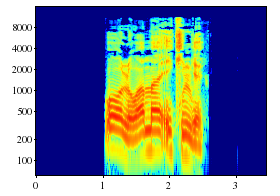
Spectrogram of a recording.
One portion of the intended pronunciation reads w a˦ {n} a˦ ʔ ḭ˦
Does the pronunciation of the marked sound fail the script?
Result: yes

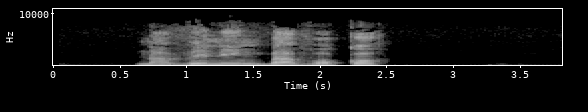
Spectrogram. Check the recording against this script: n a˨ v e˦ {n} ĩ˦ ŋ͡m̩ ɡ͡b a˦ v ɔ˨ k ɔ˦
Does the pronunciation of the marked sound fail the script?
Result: no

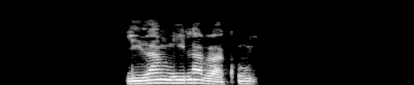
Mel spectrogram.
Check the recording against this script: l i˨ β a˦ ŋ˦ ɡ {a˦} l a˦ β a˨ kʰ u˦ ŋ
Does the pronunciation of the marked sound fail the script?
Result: yes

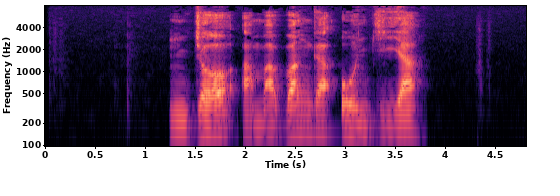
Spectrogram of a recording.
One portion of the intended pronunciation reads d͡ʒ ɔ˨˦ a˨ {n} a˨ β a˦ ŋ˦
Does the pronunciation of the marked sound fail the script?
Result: yes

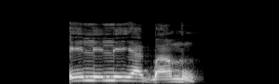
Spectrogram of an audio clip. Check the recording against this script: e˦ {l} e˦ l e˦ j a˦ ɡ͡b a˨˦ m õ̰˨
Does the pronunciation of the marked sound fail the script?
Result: no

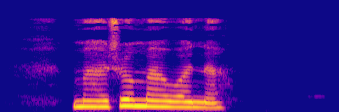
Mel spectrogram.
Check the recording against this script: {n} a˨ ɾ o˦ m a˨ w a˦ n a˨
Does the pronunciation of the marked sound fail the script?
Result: yes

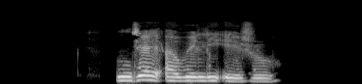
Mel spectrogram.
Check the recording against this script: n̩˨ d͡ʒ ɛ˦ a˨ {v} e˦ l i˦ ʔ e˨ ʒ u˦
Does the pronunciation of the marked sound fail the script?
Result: yes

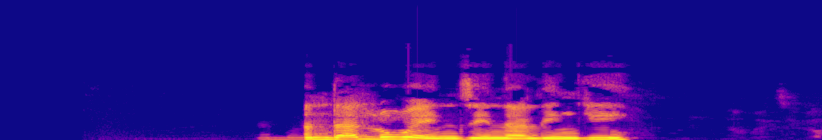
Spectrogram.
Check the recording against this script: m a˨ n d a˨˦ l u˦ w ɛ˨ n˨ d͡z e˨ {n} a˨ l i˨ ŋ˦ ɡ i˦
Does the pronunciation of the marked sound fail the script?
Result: no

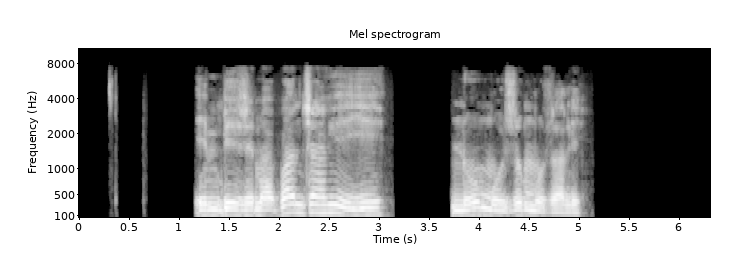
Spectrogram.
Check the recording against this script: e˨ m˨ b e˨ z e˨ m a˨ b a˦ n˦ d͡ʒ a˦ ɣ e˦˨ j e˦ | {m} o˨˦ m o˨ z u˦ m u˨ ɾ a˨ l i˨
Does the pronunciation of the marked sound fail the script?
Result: yes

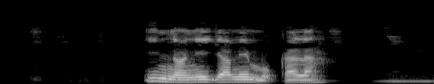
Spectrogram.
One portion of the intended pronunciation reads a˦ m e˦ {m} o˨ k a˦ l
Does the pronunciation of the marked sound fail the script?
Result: no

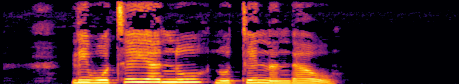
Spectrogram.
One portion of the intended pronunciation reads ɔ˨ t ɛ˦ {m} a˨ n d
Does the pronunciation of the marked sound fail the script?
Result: yes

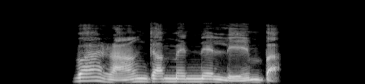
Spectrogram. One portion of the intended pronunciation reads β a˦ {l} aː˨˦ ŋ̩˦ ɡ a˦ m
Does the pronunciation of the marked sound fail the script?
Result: yes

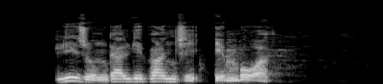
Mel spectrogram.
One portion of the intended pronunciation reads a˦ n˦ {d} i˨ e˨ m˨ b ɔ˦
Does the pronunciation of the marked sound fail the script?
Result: yes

